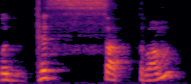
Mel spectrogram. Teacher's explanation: So what happens to visarga followed by sa? It will be an extra sibilant.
